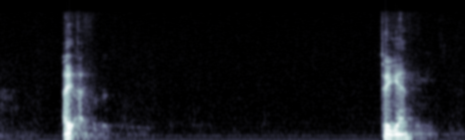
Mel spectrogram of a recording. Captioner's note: audio cuts out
